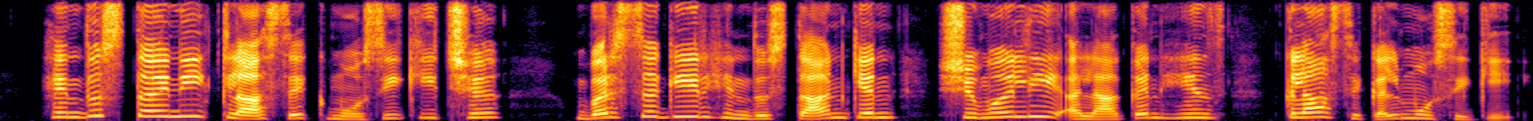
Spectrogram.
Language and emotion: Kashmiri, neutral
